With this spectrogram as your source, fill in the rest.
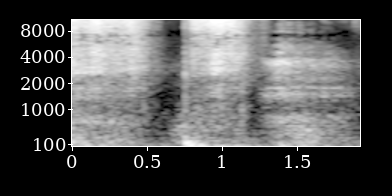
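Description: Quiet, steady rasping of sanding pads, starting with 1800 grit, worked over a surface to smooth it, a soft continuous hiss with a slight bump midway.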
